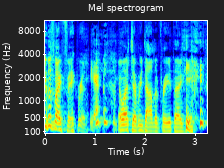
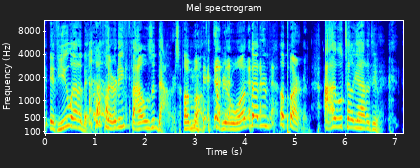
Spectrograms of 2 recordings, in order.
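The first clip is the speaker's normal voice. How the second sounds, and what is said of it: Imitates an infomercial pitchman's voice. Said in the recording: “I thought he was talking about Don Lapre ... my impression”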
